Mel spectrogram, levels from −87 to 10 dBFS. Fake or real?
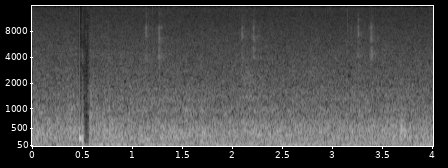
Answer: fake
